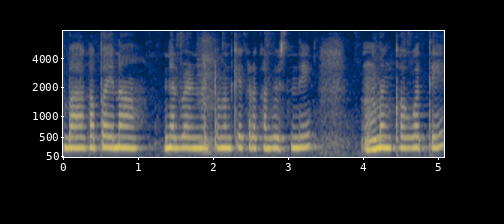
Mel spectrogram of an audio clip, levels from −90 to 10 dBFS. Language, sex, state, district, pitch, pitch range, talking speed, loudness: Telugu, female, Andhra Pradesh, Anantapur, 250 Hz, 245-255 Hz, 105 wpm, -15 LUFS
